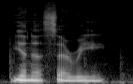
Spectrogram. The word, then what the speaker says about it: Yeŋiçeri: The Turkish pronunciation for the fighters is in the title of these Patreon specials, Yeŋiçeri, in which Ottoman Turkish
